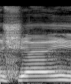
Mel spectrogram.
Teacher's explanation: Jadi sukun hamzahnya harus ketara, harus terlihat, terdengar ya.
